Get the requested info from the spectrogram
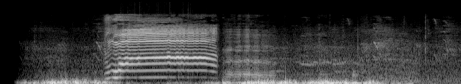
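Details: Lamb calling its mother: a single loud, drawn-out bleat of about one second, rich in harmonics with a slight waver, set between stretches of low rumbling background noise.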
